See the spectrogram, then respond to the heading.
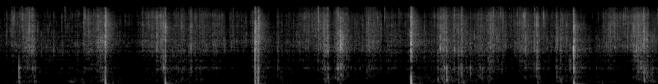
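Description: Clear plastic bubble wrap is pinched by fingertips and thumbnails, popping the bubbles. Sharp, bright pops with almost no ring cut through a steady high, crinkly rustle of the plastic, arriving at irregular intervals throughout.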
